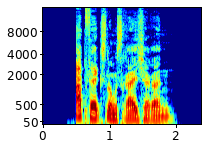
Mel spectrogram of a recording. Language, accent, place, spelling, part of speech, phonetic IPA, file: German, Germany, Berlin, abwechslungsreicheren, adjective, [ˈapvɛkslʊŋsˌʁaɪ̯çəʁən], De-abwechslungsreicheren.ogg
- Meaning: inflection of abwechslungsreich: 1. strong genitive masculine/neuter singular comparative degree 2. weak/mixed genitive/dative all-gender singular comparative degree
